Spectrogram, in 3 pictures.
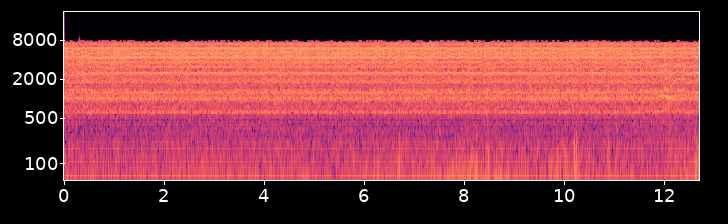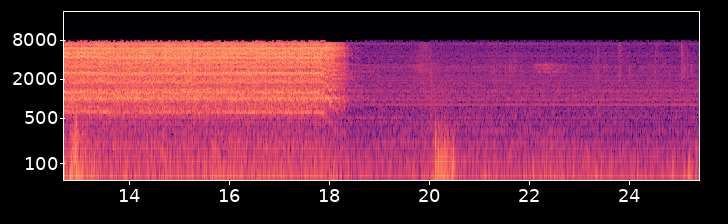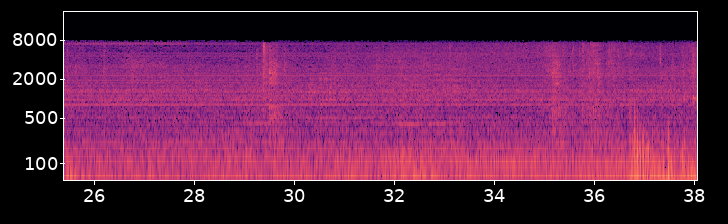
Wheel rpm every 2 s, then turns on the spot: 160, 160, 160, 160, 160, 160, 160, 160, 140, 10, 0, 0, 0, 0, 0, 0, 0, 0, 0.
none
